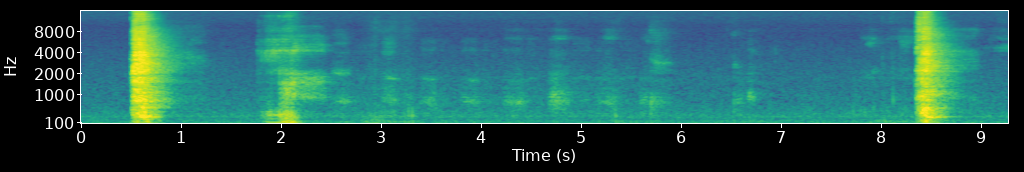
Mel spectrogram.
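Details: Sneezing/choking when eating: two sharp, explosive sneezes about eight seconds apart, a softer snort-like burst between, quiet small sounds after; sneezing.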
